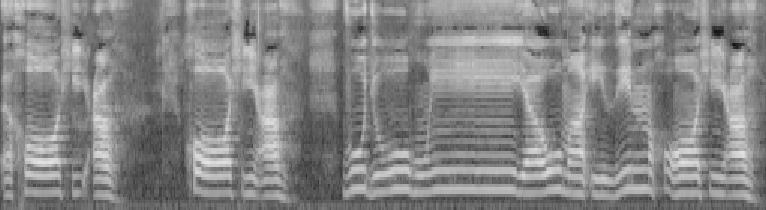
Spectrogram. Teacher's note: عین ہے تو عین ساؤنڈ کلیئر کریں گے ہم، ایسے نہیں پڑھیں گے کہ عین اور یا دونوں ساؤنڈ مکس ہو جائیں ، پتہ نہیں چل رہا کہ پڑھنے والا یا پڑھ رہا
